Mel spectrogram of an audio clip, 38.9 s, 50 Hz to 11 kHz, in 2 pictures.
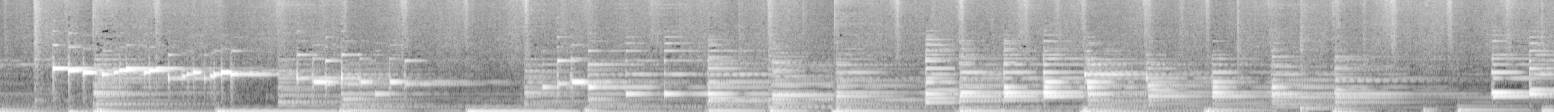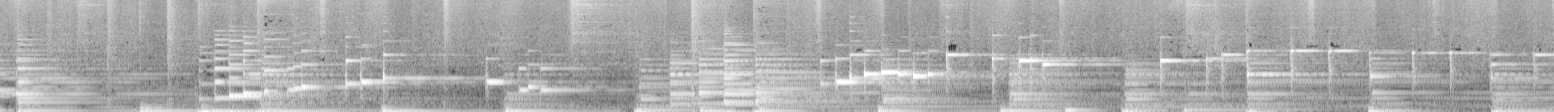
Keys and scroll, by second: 4.3 ctrl+z, 34.0 ctrl+z.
